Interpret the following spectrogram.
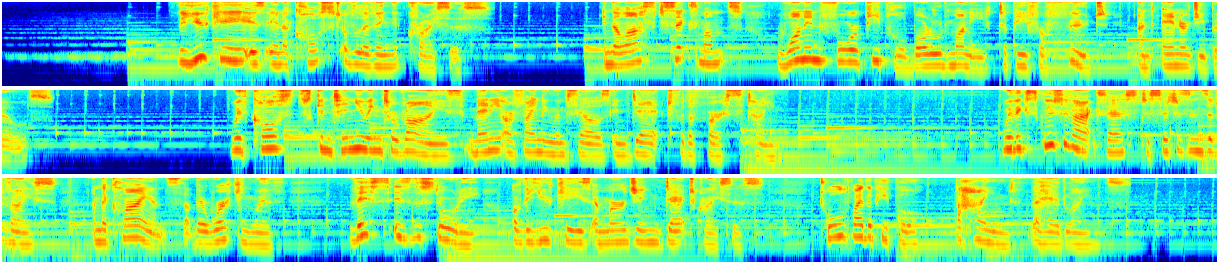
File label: Documentary; The Cost of Living Crisis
